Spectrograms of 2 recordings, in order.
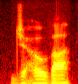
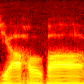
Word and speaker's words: Jehovah: The standard anglicized pronunciation of that is Jehovah, and sometimes it's pronounced Yahovah or Yahovo.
